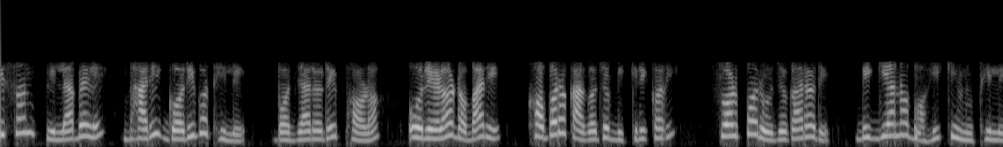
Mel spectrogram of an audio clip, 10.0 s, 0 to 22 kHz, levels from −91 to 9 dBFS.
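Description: Throughout the speech, the G.729 codec is plainly audible. The sound is band-limited with nothing above 4 kHz, and has the slightly rough, synthetic texture of speech rebuilt from a vocal tract filter, a pitch predictor and a few pulses per short frame, which fits an 8 kbit/s G.729A stream. Unlike plain low-pass filtering or a low sample rate, the damage is in the texture as well as the bandwidth.

At 6.61 to 6.67 s, just after "ରେଳଡବାରେ ଖବରକାଗଜ ବିକ୍ରି", comes VoIP packet loss concealed by the speech codec, and it happens again at 9.15 to 9.26 s. Each time about 30 ms of audio is missing, which fits a single lost packet. The decoder fills the gap by extending its last pitch and filter into a buzzy tone or coloured noise that fades. Because each frame builds on the one before, the weakened, distorted sound persists after the gap, so the disturbance lasts about 56 ms and 112 ms. That lingering recovery distinguishes it from a simple dropout or click.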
